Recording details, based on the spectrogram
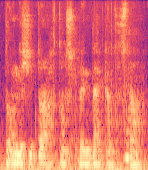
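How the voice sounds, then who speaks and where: A man's voice: medium pitch, steady tone. A young man telling crude jokes in a blunt, offhand way. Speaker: joke teller. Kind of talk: casual joke telling. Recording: echoey room, faint noise.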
